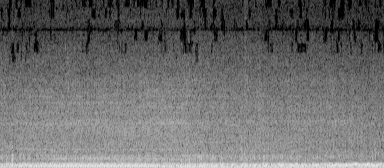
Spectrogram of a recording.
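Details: Harley Dyna that died when hot and wouldn't crank hot, after a suspected battery fix: steady, even V-twin rumble, no stumbling or dying. Running smoothly.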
